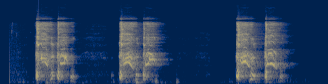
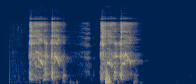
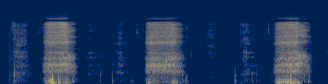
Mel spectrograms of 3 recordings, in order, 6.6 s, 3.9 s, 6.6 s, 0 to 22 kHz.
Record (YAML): three_cough_length: 6.6 s
three_cough_amplitude: 32768
three_cough_signal_mean_std_ratio: 0.43
cough_length: 3.9 s
cough_amplitude: 30336
cough_signal_mean_std_ratio: 0.44
exhalation_length: 6.6 s
exhalation_amplitude: 20441
exhalation_signal_mean_std_ratio: 0.4
survey_phase: alpha (2021-03-01 to 2021-08-12)
age: 45-64
gender: Male
wearing_mask: 'No'
symptom_none: true
smoker_status: Never smoked
respiratory_condition_asthma: false
respiratory_condition_other: false
recruitment_source: REACT
submission_delay: 1 day
covid_test_result: Negative
covid_test_method: RT-qPCR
